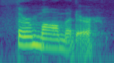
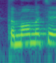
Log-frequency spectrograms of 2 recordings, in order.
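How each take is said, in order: First: It is said with an American pronunciation. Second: It is said with a British pronunciation. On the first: "the American pronunciation is" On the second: "is the British pronunciation"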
